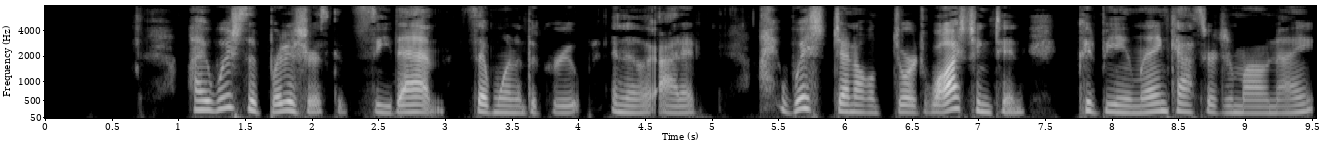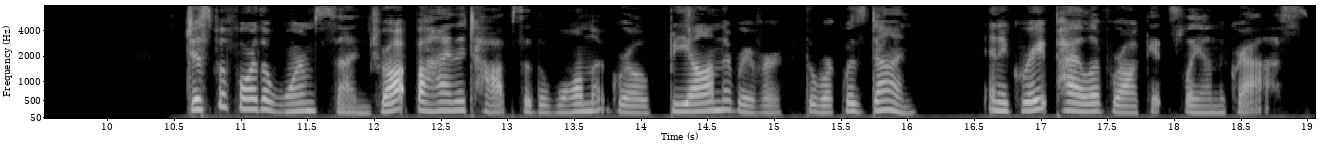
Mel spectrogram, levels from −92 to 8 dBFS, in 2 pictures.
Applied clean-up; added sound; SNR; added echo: none; none; none; none.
